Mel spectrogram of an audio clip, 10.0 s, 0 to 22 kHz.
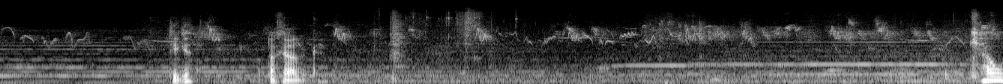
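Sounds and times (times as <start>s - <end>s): background music held note: 0.0s - 10.0s
birds chirping and twittering: 0.0s - 10.0s.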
